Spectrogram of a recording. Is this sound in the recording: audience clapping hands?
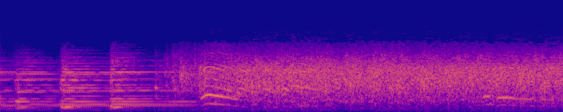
yes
